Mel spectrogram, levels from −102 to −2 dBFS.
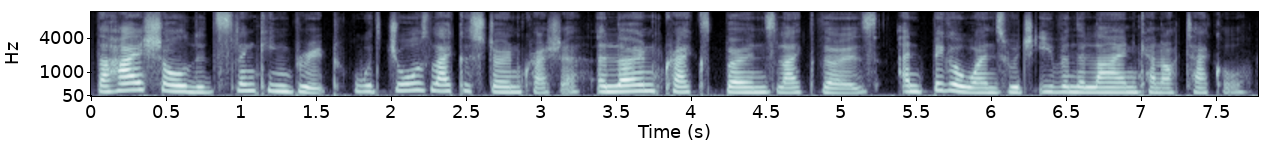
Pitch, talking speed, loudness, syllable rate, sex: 215 Hz, 195 wpm, -20 LUFS, 5.3 syllables/s, female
